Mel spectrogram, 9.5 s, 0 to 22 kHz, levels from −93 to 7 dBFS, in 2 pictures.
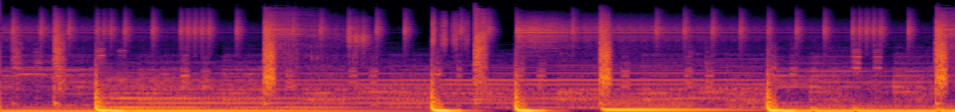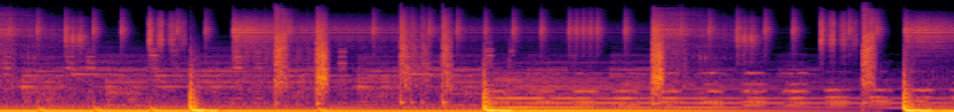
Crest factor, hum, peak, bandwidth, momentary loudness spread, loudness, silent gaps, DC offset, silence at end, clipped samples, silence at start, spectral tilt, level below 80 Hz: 12 dB; none; 0 dBFS; 14 kHz; 11 LU; -16 LUFS; none; under 0.1%; 0 s; under 0.1%; 0 s; -4.5 dB/octave; -14 dBFS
